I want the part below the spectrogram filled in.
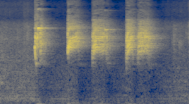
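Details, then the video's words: Calling black francolin (kala teetar): four loud, grating, noisy notes roughly every half second, each starting sharply and fading, with little else audible. "Kala Teetar Nawab Black Francolin Calling Masti Our Bolai"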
